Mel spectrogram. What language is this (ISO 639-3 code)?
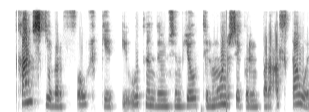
isl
